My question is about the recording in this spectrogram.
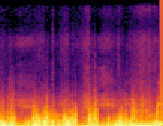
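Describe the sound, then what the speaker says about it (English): Wind buffets the microphone on an exposed hilltop, a steady, loud rumbling roar with gusty swells that fills the whole moment, with no voices. "Just take that wind noise in for what it is"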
